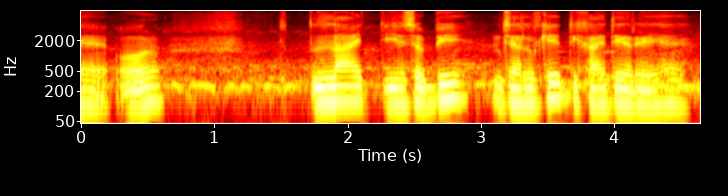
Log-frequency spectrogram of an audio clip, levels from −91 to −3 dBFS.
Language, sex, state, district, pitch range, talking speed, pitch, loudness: Hindi, male, Arunachal Pradesh, Papum Pare, 115-140 Hz, 140 wpm, 125 Hz, -15 LUFS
